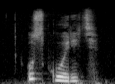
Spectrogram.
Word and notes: ускорить: /ʊˈskorʲɪtʲ/

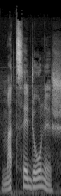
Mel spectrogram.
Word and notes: macédonien: France; [ma.se.dɔ.njɛ̃]

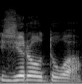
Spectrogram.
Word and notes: źródło: [ˈʑrud̪wɔ]

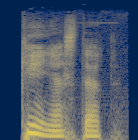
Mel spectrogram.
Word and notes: choyer: France; /ʃwa.je/

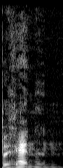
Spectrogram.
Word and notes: write: /ɹaɪt/

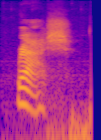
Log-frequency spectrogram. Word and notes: rash: /ræʃ/

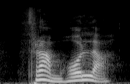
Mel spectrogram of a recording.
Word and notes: maintain: /meɪnˈteɪn/

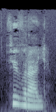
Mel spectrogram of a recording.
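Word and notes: helmikuu: /ˈhel.miˌkuː/; Finnish

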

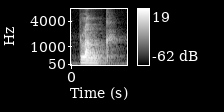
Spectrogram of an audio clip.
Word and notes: tablette: France; /ta.blɛt/

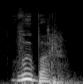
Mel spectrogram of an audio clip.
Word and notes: выбор: /ˈvɨbər/

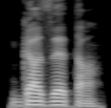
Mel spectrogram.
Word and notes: gazeta: [ɡaˈz̪ɛt̪a]

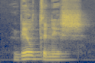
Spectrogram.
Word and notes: image: /ˈɪm.ɪdʒ/; [ˈɪm.ɪdʒ]

